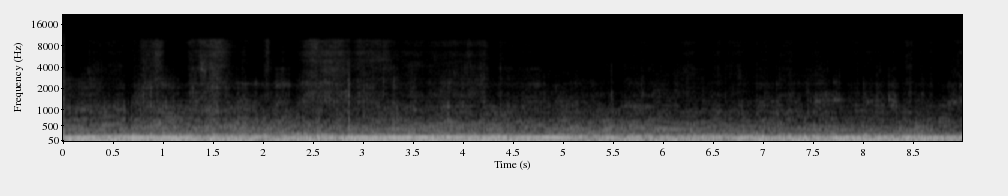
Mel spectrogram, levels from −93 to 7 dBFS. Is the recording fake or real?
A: fake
